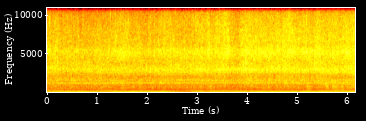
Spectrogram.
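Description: Jet ski engine running at a steady throttle while under way, a constant hum over the hiss of water spray off the hull.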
